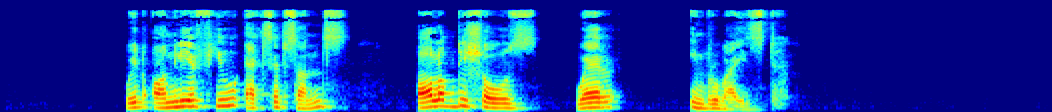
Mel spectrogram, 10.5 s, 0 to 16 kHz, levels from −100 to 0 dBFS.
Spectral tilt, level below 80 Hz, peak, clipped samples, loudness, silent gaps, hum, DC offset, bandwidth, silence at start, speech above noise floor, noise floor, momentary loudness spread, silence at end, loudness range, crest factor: -5.5 dB/octave; -66 dBFS; -2 dBFS; under 0.1%; -20 LUFS; none; none; under 0.1%; 11.5 kHz; 1.25 s; over 71 dB; under -90 dBFS; 16 LU; 2.8 s; 12 LU; 20 dB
